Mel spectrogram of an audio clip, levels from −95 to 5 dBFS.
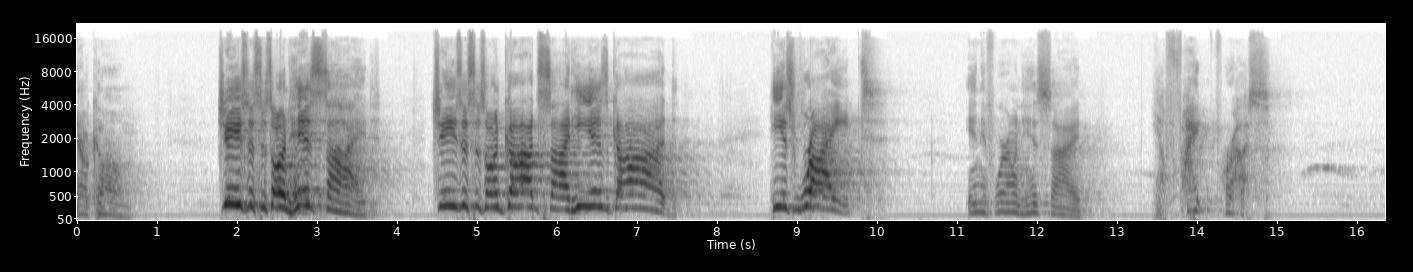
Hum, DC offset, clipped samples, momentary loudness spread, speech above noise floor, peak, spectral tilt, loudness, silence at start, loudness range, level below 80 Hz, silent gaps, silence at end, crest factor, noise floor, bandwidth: none; under 0.1%; under 0.1%; 22 LU; 41 dB; -2 dBFS; -3.5 dB/octave; -20 LUFS; 0 s; 18 LU; -62 dBFS; none; 1.45 s; 22 dB; -63 dBFS; 18.5 kHz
